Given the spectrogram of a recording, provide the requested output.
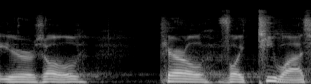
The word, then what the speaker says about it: Karol Wojtyła: After the death of his mother, when he was 8 years old, Karol Wojtyła is how you say his name, the Pope that died.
